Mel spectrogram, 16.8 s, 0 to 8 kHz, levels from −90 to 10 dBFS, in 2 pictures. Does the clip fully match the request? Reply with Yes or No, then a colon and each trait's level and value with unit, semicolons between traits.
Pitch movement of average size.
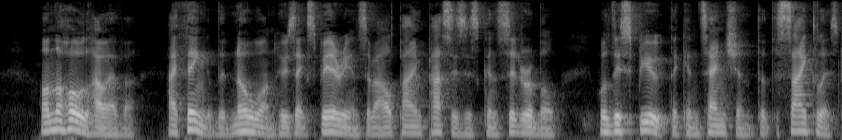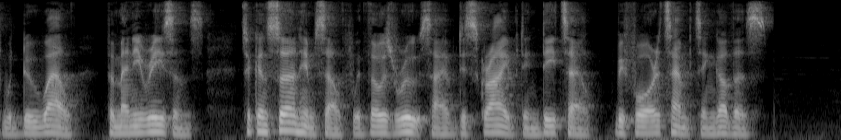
Yes: average, 4.0 semitones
